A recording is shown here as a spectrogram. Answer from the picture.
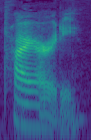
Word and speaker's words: priority: 발음 따라 해보세요. Priority. Priority 할 때 혀를 뒤로 넣으셔야 돼요. Priority 라고 하는데, 맞아요.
